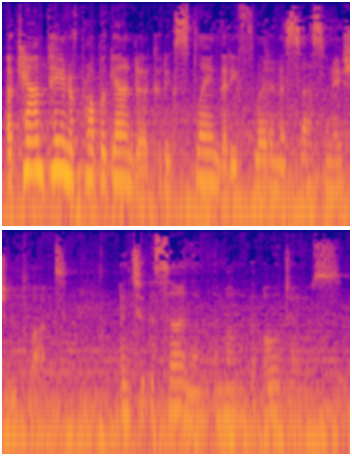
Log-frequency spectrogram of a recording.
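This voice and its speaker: A young actress playing a cold, imperious female adviser in a science-fiction game drama. Her delivery is formal, clipped and commanding, over clear background music. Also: lowish voice, normal speed, lightly acted, rough recording. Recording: music bed behind the voice.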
